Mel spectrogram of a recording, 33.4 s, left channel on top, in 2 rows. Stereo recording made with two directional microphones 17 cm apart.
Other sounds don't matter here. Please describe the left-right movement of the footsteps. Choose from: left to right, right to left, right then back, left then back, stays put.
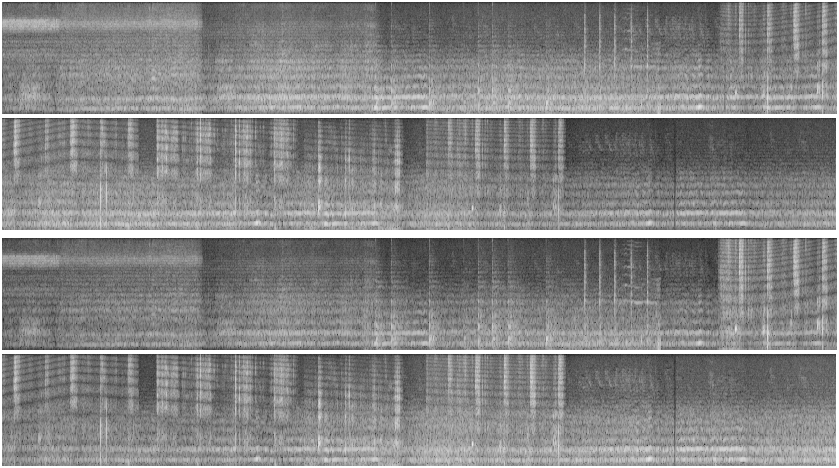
left then back.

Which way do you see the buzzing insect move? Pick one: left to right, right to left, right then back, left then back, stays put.
left to right.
